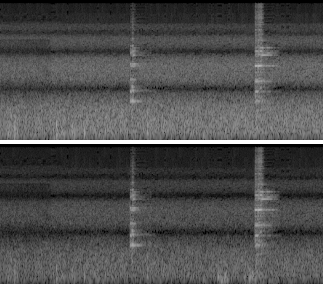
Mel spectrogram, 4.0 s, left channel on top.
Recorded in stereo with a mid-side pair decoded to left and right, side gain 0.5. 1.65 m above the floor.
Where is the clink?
5° left.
